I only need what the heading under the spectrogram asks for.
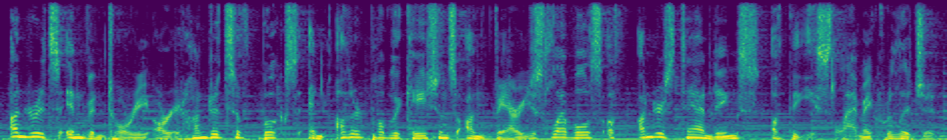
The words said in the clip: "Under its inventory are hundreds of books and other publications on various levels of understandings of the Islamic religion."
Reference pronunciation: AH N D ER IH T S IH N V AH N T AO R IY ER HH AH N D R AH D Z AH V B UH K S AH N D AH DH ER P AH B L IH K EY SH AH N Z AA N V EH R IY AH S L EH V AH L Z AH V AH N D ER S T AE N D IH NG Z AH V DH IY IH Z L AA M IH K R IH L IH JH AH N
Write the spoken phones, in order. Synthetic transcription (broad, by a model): AH N D ER IH T S IH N V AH N T AO R IY ER HH AH N D R AH D Z AH V B UH K S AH N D AH DH ER P AH B L IH K EY SH AH N Z N V EH R IY AH S L EH V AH L Z AH V AH N D ER S T AE N D IH NG Z AH V DH IY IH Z L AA M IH K R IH L IH JH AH N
